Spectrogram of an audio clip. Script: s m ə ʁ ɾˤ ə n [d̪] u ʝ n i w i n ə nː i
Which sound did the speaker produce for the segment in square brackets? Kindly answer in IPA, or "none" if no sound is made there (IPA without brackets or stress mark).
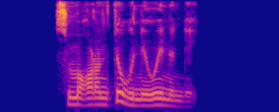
t̪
